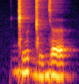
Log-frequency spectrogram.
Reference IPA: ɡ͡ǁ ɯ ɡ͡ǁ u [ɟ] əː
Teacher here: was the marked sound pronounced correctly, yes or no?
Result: yes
